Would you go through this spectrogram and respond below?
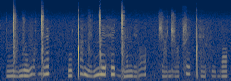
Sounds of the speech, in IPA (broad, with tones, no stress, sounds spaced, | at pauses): ŋ͡ǀ a̤˩ n z u˩ v ɔ̤˥ ɡ͡ǀ ɛ˥ | u˩ ǃ a̤˥ n z e̤˩ ŋ͡ǀ e˥ h e˥ ɡ͡ǀ ɛ˩ ŋ e̤˩ ɾ ɔ̤˥ | t͡ʃ a̤˩ d͡ʒ ɔ̤˩ ʈ͡ʂ e̤˥ ǃʰ ɛ̤˩ f ṳ˩ b ɔ˩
